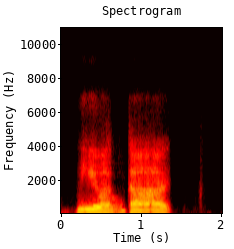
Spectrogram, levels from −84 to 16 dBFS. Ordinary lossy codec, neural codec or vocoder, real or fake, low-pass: Opus, 32 kbps; codec, 16 kHz, 0.5 kbps, FreqCodec, smaller model; fake; 7.2 kHz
